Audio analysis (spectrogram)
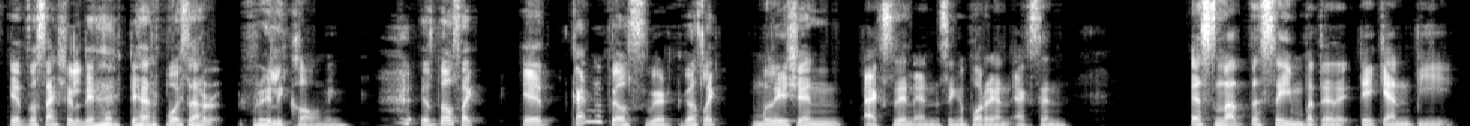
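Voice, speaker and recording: Young guy rambling on a podcast, lots of likes and uhs, lowish voice, dry sound. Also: no echo. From Indonesia. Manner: rambling, many fillers and restarts. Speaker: podcast host. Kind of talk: casual chat.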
